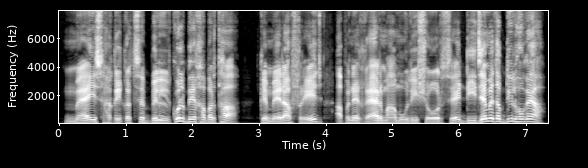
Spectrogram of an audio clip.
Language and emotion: Urdu, surprised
